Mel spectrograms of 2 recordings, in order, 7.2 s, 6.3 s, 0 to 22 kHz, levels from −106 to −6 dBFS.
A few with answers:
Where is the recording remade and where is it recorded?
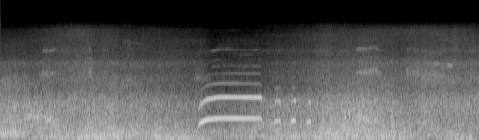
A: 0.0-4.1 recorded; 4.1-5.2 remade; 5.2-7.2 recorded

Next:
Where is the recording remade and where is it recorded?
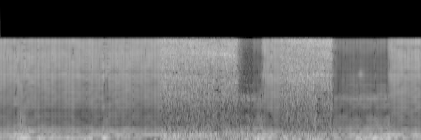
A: 0.0-2.4 remade; 2.4-3.8 recorded; 3.8-4.2 remade; 4.2-5.0 recorded; 5.0-6.3 remade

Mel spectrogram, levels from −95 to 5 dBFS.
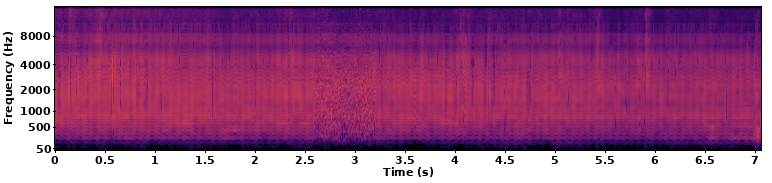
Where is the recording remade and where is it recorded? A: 0.0-2.6 remade; 2.6-3.2 recorded; 3.2-7.1 remade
